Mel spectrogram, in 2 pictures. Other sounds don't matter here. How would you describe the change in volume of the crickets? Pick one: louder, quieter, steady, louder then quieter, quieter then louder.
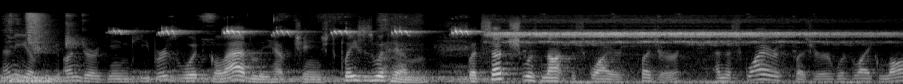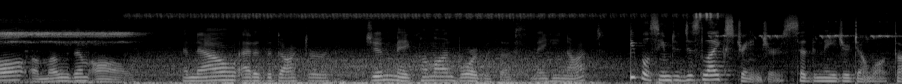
quieter.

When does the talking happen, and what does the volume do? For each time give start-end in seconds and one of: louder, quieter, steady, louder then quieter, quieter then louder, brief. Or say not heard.
0.0-18.0 quieter.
